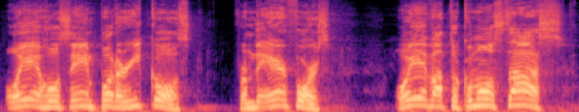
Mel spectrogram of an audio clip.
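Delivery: put-on high, loud Mexican-accented hey-buddy call; hammed-up Mexican accent camaraderie. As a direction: greet him like a fellow Mexican airman, in a Mexican accent.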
